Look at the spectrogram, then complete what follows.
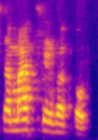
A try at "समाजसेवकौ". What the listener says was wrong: Samaj, not Samaj Sevaka. Samaja Sevaka. Not, this is not Hindi. Not Samaj. Samaja Sevaka. One word. Samaja Sevaka. You are saying Samaj only. Samaja Sevaka.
